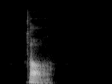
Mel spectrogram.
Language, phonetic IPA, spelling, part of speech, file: Polish, [tɔ], to, pronoun / particle / conjunction / verb, Pl-to.ogg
